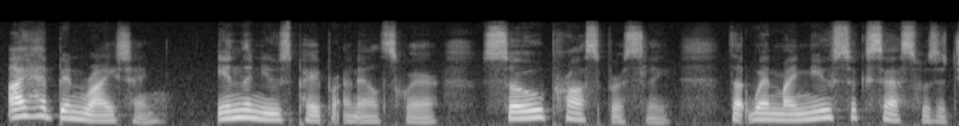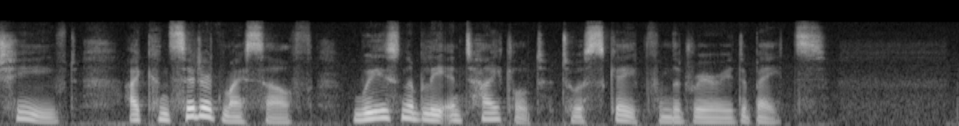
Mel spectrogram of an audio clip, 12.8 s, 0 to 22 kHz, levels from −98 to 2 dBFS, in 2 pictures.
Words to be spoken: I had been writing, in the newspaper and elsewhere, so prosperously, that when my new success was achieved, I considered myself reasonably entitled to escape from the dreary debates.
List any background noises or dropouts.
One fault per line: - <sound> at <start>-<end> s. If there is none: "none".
none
